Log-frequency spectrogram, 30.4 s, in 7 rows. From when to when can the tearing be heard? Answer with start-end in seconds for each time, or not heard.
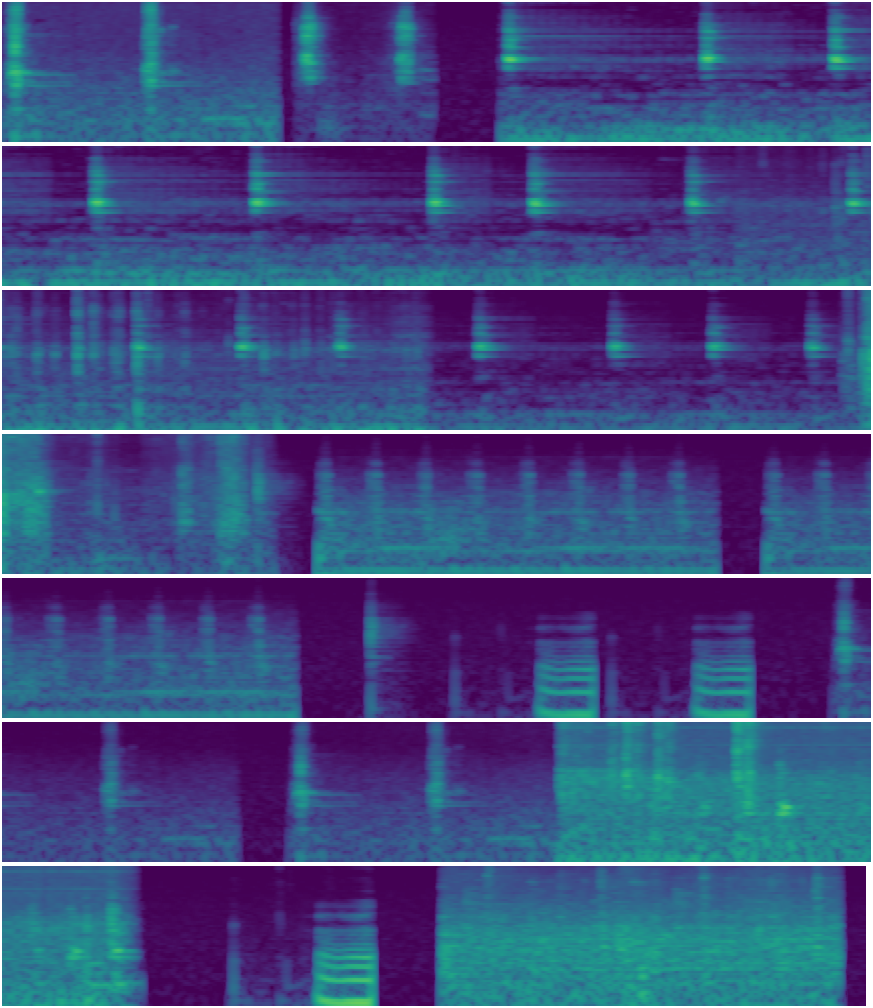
12.9-14.4.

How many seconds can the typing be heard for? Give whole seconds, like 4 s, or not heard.
5 s.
